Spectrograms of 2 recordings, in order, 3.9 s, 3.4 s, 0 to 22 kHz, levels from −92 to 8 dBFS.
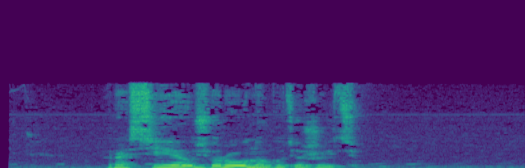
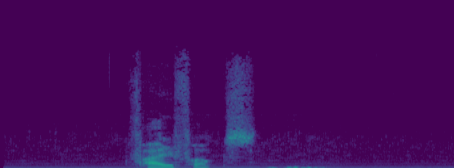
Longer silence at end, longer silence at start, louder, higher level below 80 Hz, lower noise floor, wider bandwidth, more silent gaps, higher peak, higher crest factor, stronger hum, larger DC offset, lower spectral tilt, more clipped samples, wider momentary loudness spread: first, 1.25 s vs 0.95 s; second, 0.8 s vs 0.95 s; first, -21 LUFS vs -46 LUFS; first, -36 dBFS vs -68 dBFS; second, -55 dBFS vs -75 dBFS; second, 11.5 kHz vs 16 kHz; neither; first, -8 dBFS vs -26 dBFS; second, 16 dB vs 26 dB; second, none vs 50 Hz at -70 dBFS; neither; about the same, -5 dB/octave vs -4 dB/octave; neither; second, 13 LU vs 17 LU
